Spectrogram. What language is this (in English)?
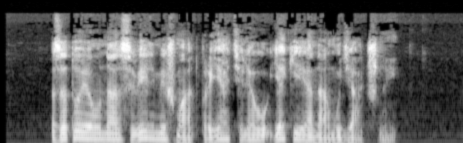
Belarusian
